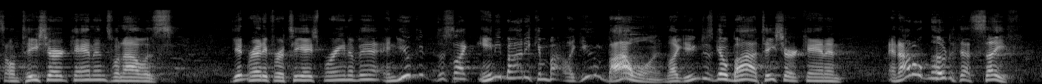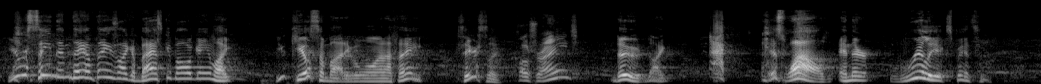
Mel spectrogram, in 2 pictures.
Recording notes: From the Low Lifer Parking Lot Party. In front of a rowdy bunch of Low Lifers.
